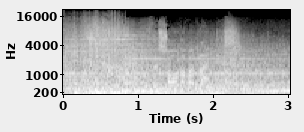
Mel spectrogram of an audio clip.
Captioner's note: metallic schwing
